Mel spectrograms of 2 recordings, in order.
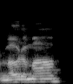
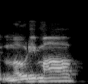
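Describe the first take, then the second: First: Moda Mob, first word ending in "uh"; alternative pronunciation. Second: Modi Mob, first word ending in "ee"; tentative pronunciation. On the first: Host offers founders the other pronunciation, Moda Mob. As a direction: say "Moda" with a final "uh" before Mob. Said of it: "Moda Mob and, and obviously". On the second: Host checks brand name with founders, tentative Modi Mob. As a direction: say "Modi" with a final "ee" before Mob. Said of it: "is it Modi Mob or Moda Mob". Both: Real, not acted.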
